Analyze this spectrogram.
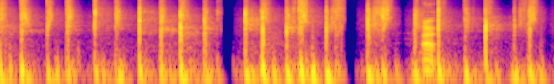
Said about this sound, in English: He's big clapping. He's big clapping right now.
